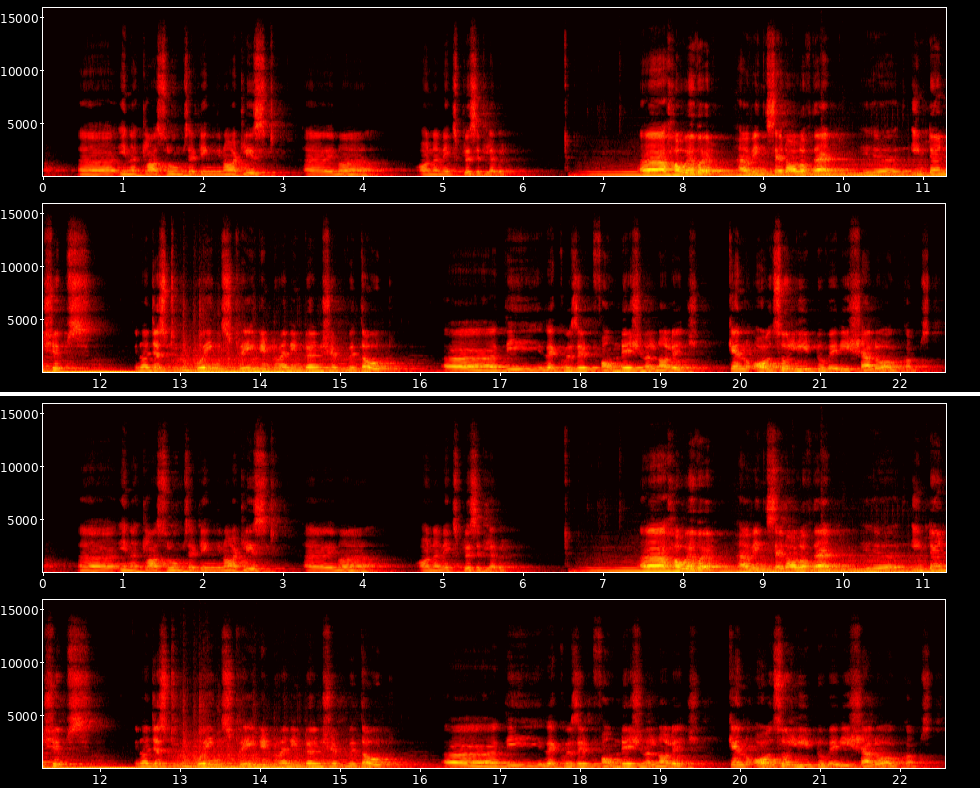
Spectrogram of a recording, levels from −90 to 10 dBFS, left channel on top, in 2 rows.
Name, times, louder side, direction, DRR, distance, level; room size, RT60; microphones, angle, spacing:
voice 1, 0.4-2.8 3.3-4.2 4.7-5.8 7.4-11.9 12.4-15.7 16.3-19.5 19.9-22.4, equal, 15° left, 6 dB, 1.8 m, -29 dB
sound 1, 6.6-16.9 17.2-17.5, equal, ahead, 1.8 m, -32 dB
28.5 x 24.5 x 4.7 m, 1.2 s
head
